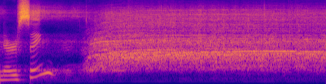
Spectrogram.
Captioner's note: cheering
